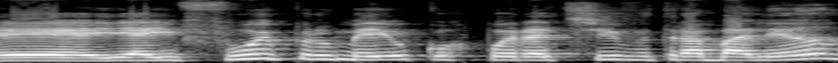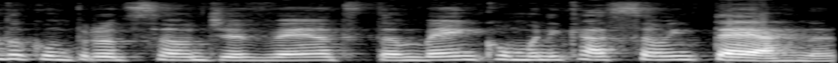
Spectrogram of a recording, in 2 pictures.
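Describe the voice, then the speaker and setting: A woman with a Carioca accent, moderate pace, ordinary pitch variation. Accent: carioca (Rio) accent, noticeable. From Brazil, Rio de Janeiro. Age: 30s. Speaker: mental health communicator, psychoanalysis. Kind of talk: podcast interview.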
